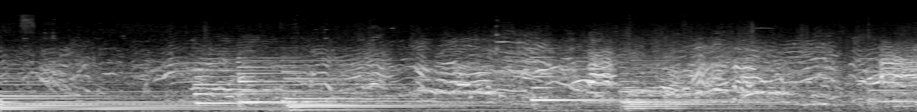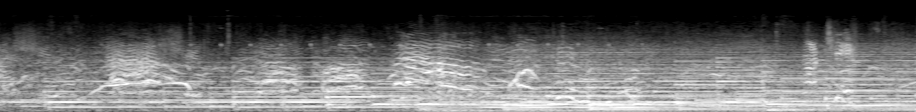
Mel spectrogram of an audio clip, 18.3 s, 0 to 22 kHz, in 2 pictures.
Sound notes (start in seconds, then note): 4.1 children playing outside; 11.8 children playing outside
